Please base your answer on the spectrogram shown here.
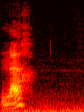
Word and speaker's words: leur: No, same pronunciation whether there is an S or not, okay? So whether it's singular, masculine, feminine, plural, singular, masculine and feminine, they will be pronounced exactly the same way, yeah?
